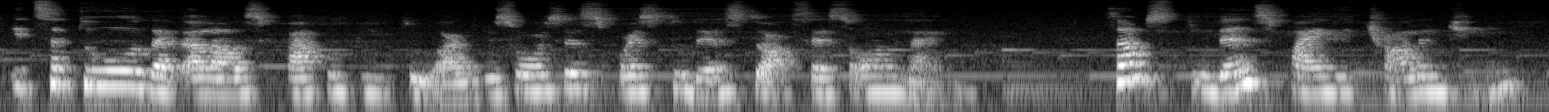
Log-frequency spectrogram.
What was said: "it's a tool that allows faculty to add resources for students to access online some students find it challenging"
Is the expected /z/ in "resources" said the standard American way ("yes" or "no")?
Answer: no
